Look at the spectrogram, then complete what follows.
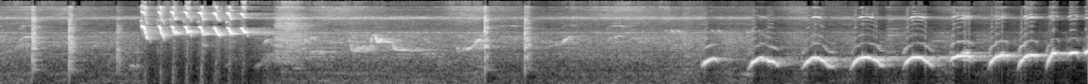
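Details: White-rumped shama lure song: a short high rapid trill and clicks, then a run of repeated rising whistled notes, about four per second, climbing slightly in pitch over a noisy background.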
